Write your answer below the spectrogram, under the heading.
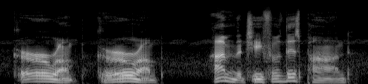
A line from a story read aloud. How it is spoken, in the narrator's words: the second frog croaked boastfully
